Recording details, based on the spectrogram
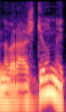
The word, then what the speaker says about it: новорожденный: Конечно, новорожденный, только так слово «рожденный» имеет во всех производных словах именно такое ударение: новорожденный, незаконнорожденный, мертворожденный и так далее.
